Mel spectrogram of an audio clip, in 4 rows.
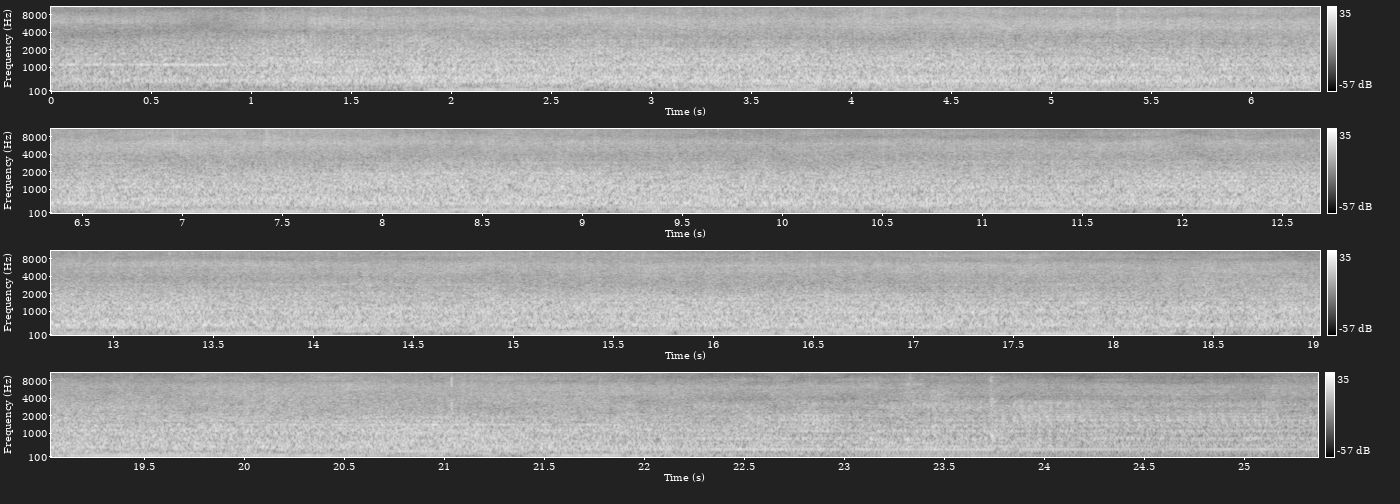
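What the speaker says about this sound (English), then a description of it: "Tractor does a nice job mowing." A 2022 John Deere 3033R compact tractor with a belly mower, 4x4 hydro drive, runs steadily while mowing, its engine a loud, constant drone with a low hum holding evenly throughout.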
